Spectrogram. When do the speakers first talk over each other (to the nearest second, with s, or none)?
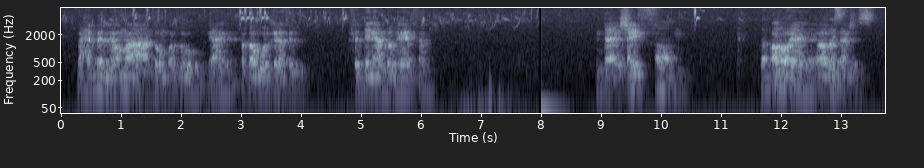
12 s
